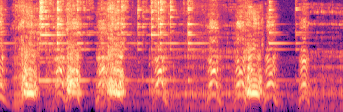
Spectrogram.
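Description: Livestock guardian dogs bark in deep, booming bursts, roughly two barks a second.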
